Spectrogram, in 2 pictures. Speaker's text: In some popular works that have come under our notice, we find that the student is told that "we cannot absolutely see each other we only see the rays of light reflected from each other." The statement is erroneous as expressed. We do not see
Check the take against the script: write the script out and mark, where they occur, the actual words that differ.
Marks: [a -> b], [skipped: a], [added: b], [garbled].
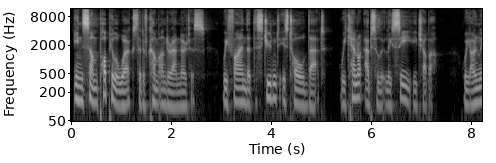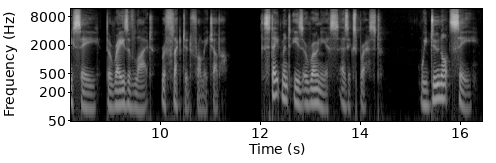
In some popular works that have come under our notice, we find that the student is told that "we cannot absolutely see each other we only see the rays of light reflected from each other." The statement is erroneous as expressed. We do not see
